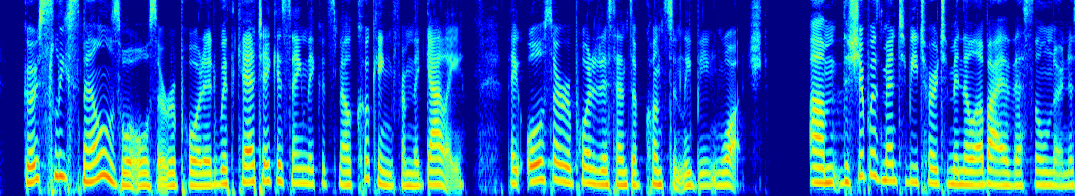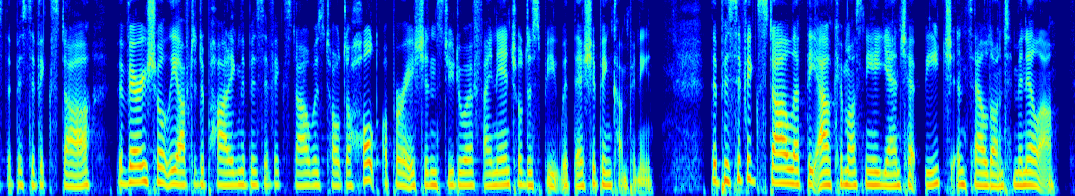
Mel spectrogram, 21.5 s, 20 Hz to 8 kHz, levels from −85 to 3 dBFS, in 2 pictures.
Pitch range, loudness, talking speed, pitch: 190-230 Hz, -26 LUFS, 220 wpm, 200 Hz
